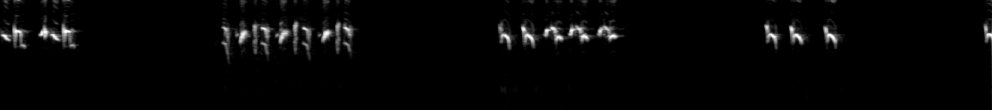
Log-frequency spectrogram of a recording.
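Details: Sooty-headed bulbul female calling to a male, used as a lure: short bursts of sharp, slurred chirping notes, each burst under a second, separated by pauses of about a second.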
